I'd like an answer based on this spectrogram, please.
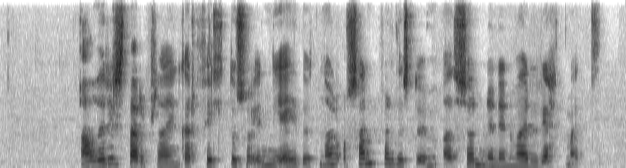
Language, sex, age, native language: Icelandic, female, 30-39, Icelandic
